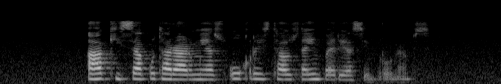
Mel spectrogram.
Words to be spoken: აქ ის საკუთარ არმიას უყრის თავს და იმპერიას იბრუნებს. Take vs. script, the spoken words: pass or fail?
pass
